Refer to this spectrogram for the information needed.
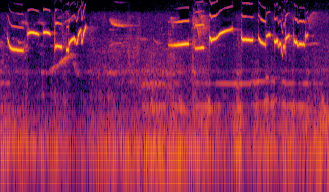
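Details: Fighting song of an Oriental magpie-robin meant to rile up rival birds: two runs of bright whistles, the second a longer warbling phrase of wavering, slurred notes, with faint hum beneath.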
